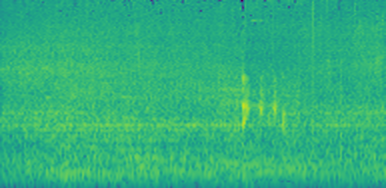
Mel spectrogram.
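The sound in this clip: A train pulls into a station with a steady, broad rumble, and a few brief high squeaks cut through it midway.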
